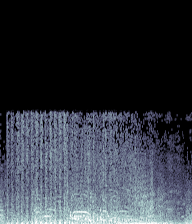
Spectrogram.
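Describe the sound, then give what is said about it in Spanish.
Rapid gunfire in a war film scene as people flee an armament factory and a car drives off, a dense, continuous crackle of loud bursts that runs throughout without a break. “Maru y Ludendorff se van en un coche. Steve les dispara.”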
